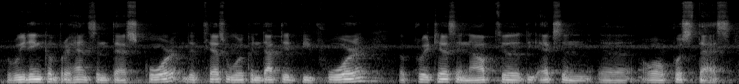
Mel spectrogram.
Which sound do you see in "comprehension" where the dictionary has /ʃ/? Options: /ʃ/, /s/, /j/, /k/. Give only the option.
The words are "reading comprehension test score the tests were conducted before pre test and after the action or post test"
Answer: /s/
